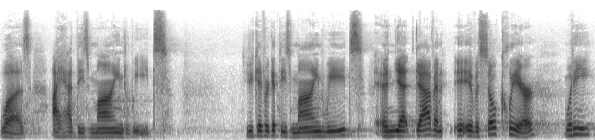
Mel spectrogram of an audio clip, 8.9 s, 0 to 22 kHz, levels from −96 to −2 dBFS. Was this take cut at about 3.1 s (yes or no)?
no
